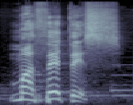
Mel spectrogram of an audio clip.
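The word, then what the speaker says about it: μαθητής: Discípulo en el idioma griego, hermanos, se pronuncia mathetes, con T-I-H, mathetes, ¿verdad?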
